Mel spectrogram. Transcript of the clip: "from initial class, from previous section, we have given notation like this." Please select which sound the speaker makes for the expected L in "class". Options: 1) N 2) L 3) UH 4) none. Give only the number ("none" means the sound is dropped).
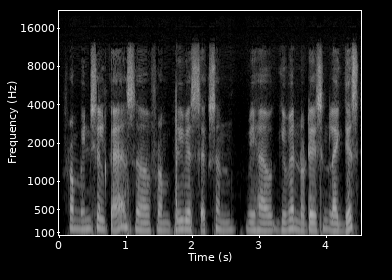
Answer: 4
